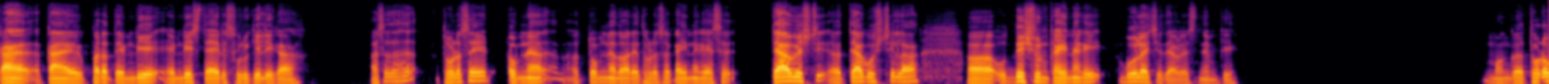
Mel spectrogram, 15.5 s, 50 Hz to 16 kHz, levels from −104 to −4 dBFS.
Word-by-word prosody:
काय 120 0 +6 0.2
काय. 120 -2 +4
परत 130 0 +1
एन-डी-ए 120 +3 +2 0.2
एन-डी-एची 125 +2 -1
तयारी 120 0 +2
सुरू 120 0 -5
केली 120 -3 -1
का? 105 -1 0 0.9
असं 145 +5 -7
तसं 155 +4 -5 0.3
थोडंसं 130 +4 0
हे 160 +1 +2 0.2
टोमण्या 130 -1 0 0.5
टोमण्याद्वारे 125 -1 -1
थोडंसं 120 +1 -5
काही 115 0 0
ना 120 0 -5
काही 120 -1 -2
असं 135 +4 -7 0.4
त्या 145 +2 +11
गोष्टी 150 +4 +1 0.3
त्या 140 0 +6
गोष्टीला 140 +1 0 0.5
अ, - - +1 0.2
उद्देशून 130 +1 0
काही 120 0 +2
ना 130 0 -1
काही 135 +1 -1 0.3
बोलायचे 130 -4 +2
त्यावेळेस 100 -1 -8
नेमके. 100 -3 -13 2.7
मग 120 +1 -8 0.2
थोडं 145 +3 +4
125 Hz, 130 wpm, -24 LUFS, 120-135 Hz, 2.7 s, त्या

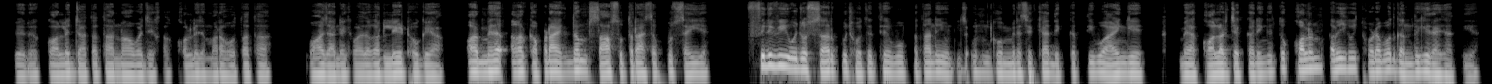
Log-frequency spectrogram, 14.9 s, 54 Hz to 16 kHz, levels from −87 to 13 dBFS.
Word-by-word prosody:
फिर 105 0 -5
कॉलेज 105 +1 -1
जाता 105 0 -3
था 105 - +1
9 105 0 -1
बजे 100 0 -3
का 100 - -13
कॉलेज 100 +2 -4
हमारा 105 0 -4
होता 100 +2 -4
था। 100 -1 -6 0.4
वहाँ 105 0 +2
जाने 100 0 0
के 105 0 -8
बाद 105 - -2
अगर 105 +1 0
लेट 105 0 +2
हो 105 - 0
गया 100 -2 -2 0.3
और 130 0 +5
मेरा 130 +3 +5
अगर 125 +1 +4
कपड़ा 125 +3 +2
एकदम 130 +3 +1
साफ-सुथरा 120 0 0
है - - +2
सब 110 -1 -6
कुछ 125 -4 -4
सही 110 +1 -2
है, 115 0 -4 0.4
फिर 185 +1 +6
भी 190 0 +7
वो 160 -2 +7
जो 150 0 +5
सर 130 -2 +2
कुछ 130 -2 -4
होते 120 +1 -1
थे - - +3
वो 120 0 0
पता 120 +1 -2
नहीं 125 0 +1
उन्स 110 +2 -7
उनको 115 -1 -3
मेरे 110 +1 0
से 110 +1 -3
क्या 115 +1 -1
दिक्कत 105 +1 -6
थी - - 0
वो 120 0 +2
आएँगे, 110 +1 +2 0.4
मेरा 105 -1 +2
कॉलर 110 +2 +4
चेक 105 0 -2
करेंगे, 110 +2 -1
तो 150 +4 -3
कॉलर 145 +1 +6
में 165 - +1
कभी-कभी 155 +2 +4
थोड़ा 130 +1 +3
बहुत 140 +1 +1
गंदगी 120 0 +2
रह 110 -2 +2
जाती 95 -2 -6
है। 95 - -9
115 Hz, 255 wpm, -23 LUFS, 105-125 Hz, 0.4 s, भी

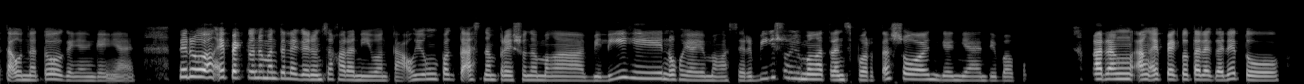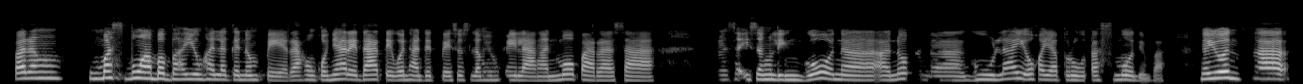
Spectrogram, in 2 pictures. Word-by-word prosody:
taon 210 0 -1
na 200 - -5
'to, 235 -1 -1
ganyan 180 -1 -8
ganyan. 90 - -9 0.4
Pero 355 +1 +4
ang 330 -2 +7
epekto 305 -1 +3
naman 290 -1 0
talaga 250 -5 0
nun 220 - +1
sa 240 +1 -8
karaniwang 195 -4 -3
tao, 180 +4 -5
yung 240 +2 -4
pagtaas 230 -1 -1
ng 220 - -2
presyo 205 0 -2
ng 200 -1 -4
mga 190 0 -3 0.3
bilihin 270 - -2
o 225 - -4
kaya 205 -3 -3
yung 185 -1 -7
mga 180 - -8
serbisyo, 255 - -7
yung 255 -3 -2
mga 235 - +2
transportasyon 225 +3 -1
ganyan, 190 -1 -6
di 180 -1 -11
ba, 180 -1 -9
po. - - -29 0.6
Parang 250 +1 +5
ang 225 0 +3
epekto 230 0 +2
talaga 215 -3 +2
nito, 200 -6 -1 0.4
parang 290 +1 +3 0.2
mas 300 +3 +3
bumababa 265 -3 +4
yung 240 0 0
halaga 225 -2 0
ng 210 0 -4
pera, 195 0 -1
kung 210 -2 -6
kunyari 225 +1 +3
dati 225 -1 +3
one 205 +1 -2
hundred 200 -1 -3
pesos 200 +1 -6
lang 195 0 -4
yung 200 +1 -11
kailangan 190 -2 0
mo 235 +4 0
para 195 -4 -1
sa 185 -3 -2 0.6
para 215 +1 -15
sa - - -17
isang 230 0 0
linggo 215 +4 +1
na 205 -3 0
ano 240 +6 -3 0.2
na 195 -1 -6
gulay 225 +5 -2
o 235 - 0
kaya 220 -3 -1
prutas 200 0 -5
mo, 215 -2 -2
'di - - -10
ba, 85 0 -12 0.4
ngayon 280 +1 +7
sa 255 -3 +5
215 Hz, 170 wpm, -24 LUFS, 195-245 Hz, 0.6 s, ang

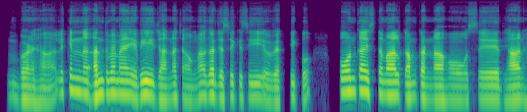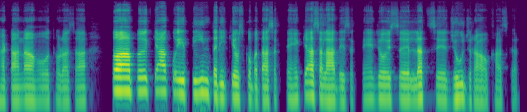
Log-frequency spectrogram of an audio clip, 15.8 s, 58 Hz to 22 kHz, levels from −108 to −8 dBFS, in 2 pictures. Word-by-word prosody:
बढ़िया। 115 -4 -5
लेकिन 170 +1 -3
अंत 155 +2 +2
में 160 +1 +1
मैं 155 -1 +2
ये 135 -3 -1
भी 145 +1 +4
जानना 120 +2 -2
चाहूँगा 120 0 -7
अगर 140 0 +1
जैसे 125 +1 -5
किसी 130 0 -7
व्यक्ति 105 +3 -6
को 125 - -10 0.5
फ़ोन 175 +1 +3
का 180 +1 +4
इस्तेमाल 150 -3 +4
कम 130 +1 +2
करना 120 -2 +1
हो, 115 0 -4
उससे 120 +1 -3
ध्यान 115 +2 +2
हटाना 110 +1 -4
हो 110 0 -8
थोड़ा-सा, 105 0 -10 0.4
तो 185 - +5
आप 180 0 +12
क्या 180 0 0
कोई 160 -2 -1
तीन 155 +1 -3
तरीके 130 -3 -4
उसको 125 0 -5
बता 110 -1 -4
सकते 115 +2 -17
हैं? 120 +1 -10
क्या 145 -1 +1
सलाह 115 -4 -1
दे 105 -1 -12
सकते 110 +2 -22
हैं 120 0 -13
जो 120 0 -5
इस 120 0 -9
लत 115 +2 -2
से 120 -2 -10
जूझ 120 -1 -4
रहा 110 -1 -8
हो - - -9
खासकर? - - -18
120 Hz, 180 wpm, -24 LUFS, 115-145 Hz, 0.5 s, आप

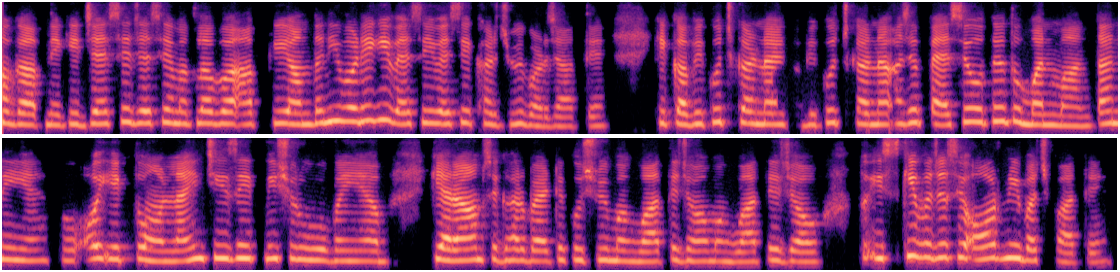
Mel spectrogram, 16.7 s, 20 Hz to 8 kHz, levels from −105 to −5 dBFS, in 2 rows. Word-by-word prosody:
होगा 255 -3 +3
आपने 235 0 -3
कि 250 0 -2
जैसे-जैसे 275 +1 0
मतलब 265 0 -1
आपकी 260 +2 0
आमदनी 275 +6 +2
बढ़ेगी 325 +2 +3
वैसे 260 +1 -2
ही 275 - -1
वैसे 265 +2 -2
ख़र्च 245 -2 -5
भी 260 0 -3
बढ़ 215 -3 -5
जाते 205 0 -9
हैं 215 - -11 0.4
कि 270 - -1
कभी 250 +1 +3
कुछ 300 +2 -4
करना 265 -3 +2
है, 245 0 +1
कभी 235 0 -11
कुछ 285 -1 -5
करना 245 -1 +2
है - - +3
और 260 - -2
जब 290 0 -1
पैसे 240 +3 +1
होते 305 0 +1
हैं 315 -1 +2
तो 305 - +1
मन 235 0 +1
मानता 220 +4 -1
नहीं 265 -2 0
है। 240 0 -7
तो 240 +4 -2
एक 275 -1 -1
तो 275 - +2
ओनलाइन 230 +5 +2
चीज़ें 295 0 +4
इतनी 290 0 0
शुरू 280 -2 -2
हो 250 - 0
गई 235 0 -4
हैं 230 0 -3
अब 220 -1 -4 0.3
कि 280 - +3
आराम 250 +1 +7
से - - -3
घर 245 0 -1
बैठे 230 +3 0
कुछ 255 -1 -3
भी 255 - 0
मँगवाते 225 0 -1
जाओ, 230 -1 -3
मँगवाते 220 +3 -3
जाओ, 215 -1 -2 0.3
तो 305 - -6
इसकी 305 +4 +3
वजह 310 0 +2
से 310 0 -2
और 290 +1 +1
नहीं 300 -1 +5
बच 245 -1 -1
पाते। 205 0 -6
255 Hz, 235 wpm, -23 LUFS, 235-285 Hz, 0.4 s, आराम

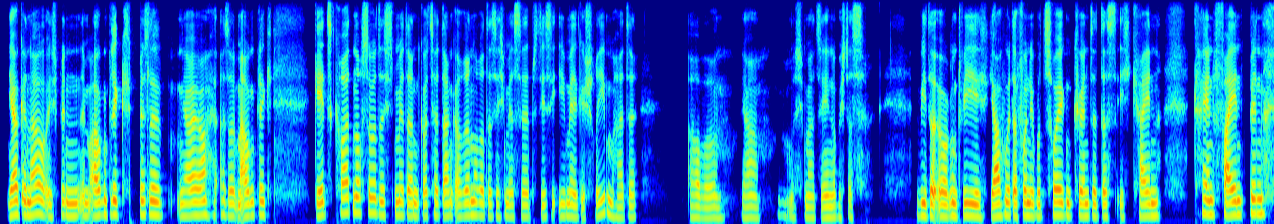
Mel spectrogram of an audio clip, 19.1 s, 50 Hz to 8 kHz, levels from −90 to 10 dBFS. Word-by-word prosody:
Ja, 175 +2 +8
genau. 180 0 +3
Ich 150 -1 -5
bin 165 -1 0
im 165 - -2
Augenblick 180 +2 +2
bisschen 180 -2 +2 0.2
ja, 165 +2 +1
ja 180 +1 +2
also 170 -3 -2
im 165 - +1
Augenblick 175 +3 0 0.6
geht's 170 +2 +1
grad 205 +1 0
noch 205 0 +2
so, 200 0 0
dass 175 -2 -2
ich - - -13
mir 175 0 0
dann 165 -1 0
Gott 160 0 -4
sei 165 - -2
Dank 160 0 -1
erinnere, 170 +1 0
dass 160 0 -6
ich 155 - -7
mir 155 -1 -4
selbst 155 -1 -6
diese 150 +1 -6
E-Mail 160 -2 -3
geschrieben 175 +3 -5
hatte. 140 +1 -6 0.7
Aber, 140 -1 -5 0.3
ja, 145 -1 -6 0.3
muss 175 -1 -14
ich - - -15
mal 140 -1 -5
sehen, 145 +1 -2
ob 145 +1 -6
ich - - -8
das - - -8 0.8
wieder 170 -2 +4
irgendwie 160 -1 +2
Yahoo 165 +2 +5
davon 165 +1 +3
überzeugen 165 +1 +2
könnte, 160 -1 +1
dass 160 0 -2
ich 155 - -10
kein 160 +2 +1 0.5
kein 185 -2 +2
Feind 180 +1 +4
bin, 195 0 +3
165 Hz, 165 wpm, -22 LUFS, 155-175 Hz, 0.8 s, Ja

